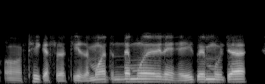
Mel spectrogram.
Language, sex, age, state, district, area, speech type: Assamese, male, 45-60, Assam, Tinsukia, rural, conversation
